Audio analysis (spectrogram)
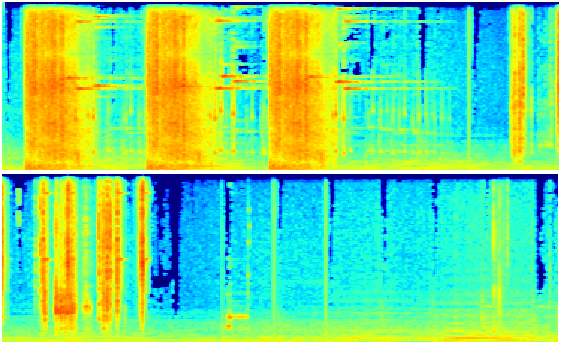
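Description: Gunshots ring out at training targets in the video game Deus Ex: three loud, sharp bursts in the first three seconds, then a scatter of lighter metallic clangs and pings over a steady synthetic background.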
